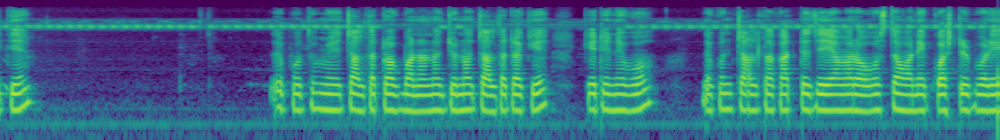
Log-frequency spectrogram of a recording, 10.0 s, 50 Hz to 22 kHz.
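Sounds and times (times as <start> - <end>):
cricket trilling: 0.0 - 10.0.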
